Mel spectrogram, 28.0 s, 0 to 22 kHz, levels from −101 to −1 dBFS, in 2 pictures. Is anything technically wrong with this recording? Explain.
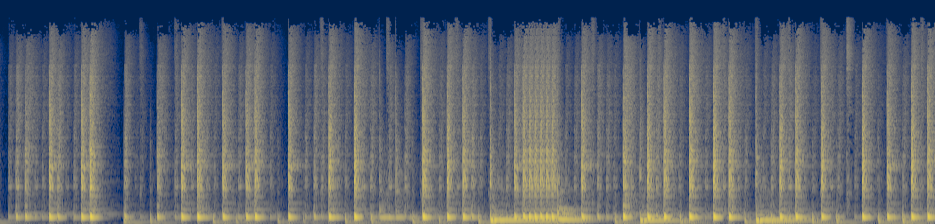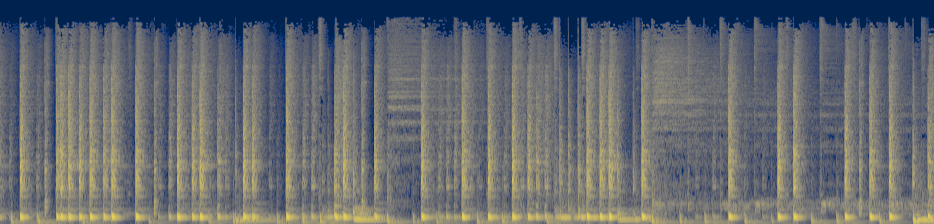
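Yes. A system hang loop occurs from 7.94 to 8.36 s: the playback system froze while the hardware kept replaying one ring buffer, consistent with a 4096-sample buffer. An 85 ms slice of the music repeats five times at 11.7 Hz, a stuttering machine-gun effect replacing roughly 0.4 s of audio.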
